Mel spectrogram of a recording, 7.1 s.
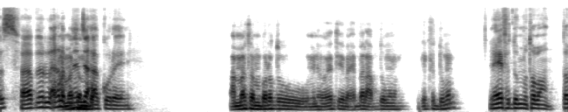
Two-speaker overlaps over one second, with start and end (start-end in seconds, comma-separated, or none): none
